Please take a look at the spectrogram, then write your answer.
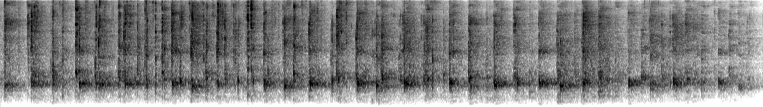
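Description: A white horse coming to drink at a stream: its hooves clip-clop in a steady, brisk rhythm, with sharp hoofbeats repeating evenly for several seconds, with no talking over them.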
